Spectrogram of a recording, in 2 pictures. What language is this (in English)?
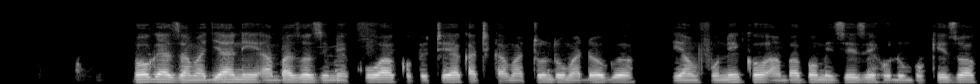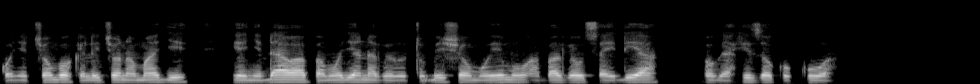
Swahili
